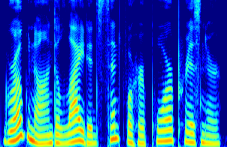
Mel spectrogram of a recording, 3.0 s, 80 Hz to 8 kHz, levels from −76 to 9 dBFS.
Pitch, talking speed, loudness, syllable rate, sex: 185 Hz, 140 wpm, -17 LUFS, 4.1 syllables/s, female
